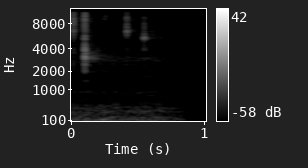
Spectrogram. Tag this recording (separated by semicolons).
hand-made; drops; water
